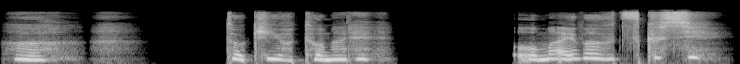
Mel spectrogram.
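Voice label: Halloween DEAD Japanese, Voice; GF Alarm; Intruder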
